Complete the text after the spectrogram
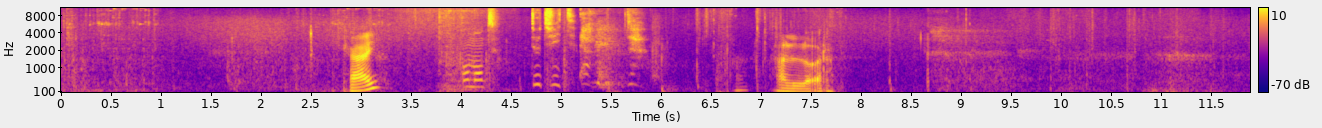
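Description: Footsteps crunch over loose stones and rubble.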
